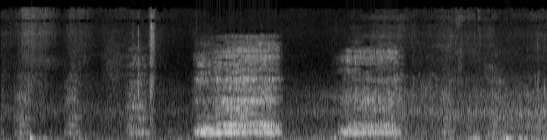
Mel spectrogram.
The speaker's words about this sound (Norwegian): For det her er uh, lyden av en bjørn. Ja, rovdyr. Eh. Eller rovdyr, ja. Og, og, den eh, skal da gjøre at reinsdyreren raskt eh, holder seg unna?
